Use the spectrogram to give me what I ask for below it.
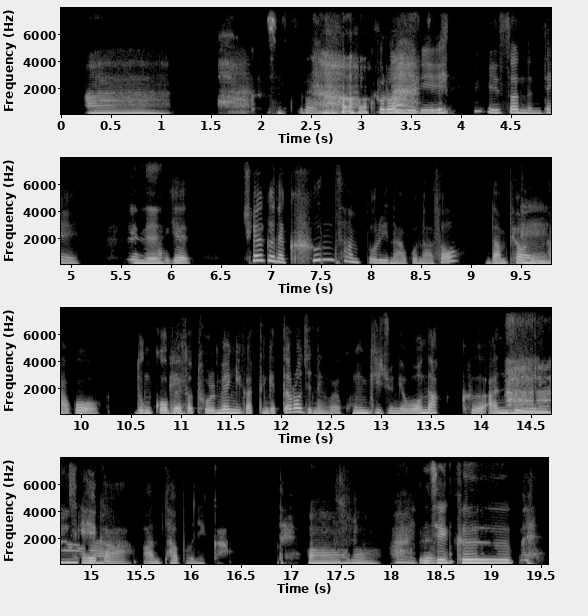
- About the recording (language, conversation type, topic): Korean, podcast, 자연 속에서 마음 챙김을 어떻게 시작하면 좋을까요?
- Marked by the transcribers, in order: other background noise; laugh; gasp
